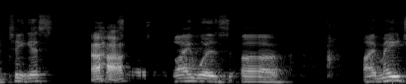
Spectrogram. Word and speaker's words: Tsighis: i ran because most of the people couldn't pronounce my name my last name tigus i was uh i made sure and i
